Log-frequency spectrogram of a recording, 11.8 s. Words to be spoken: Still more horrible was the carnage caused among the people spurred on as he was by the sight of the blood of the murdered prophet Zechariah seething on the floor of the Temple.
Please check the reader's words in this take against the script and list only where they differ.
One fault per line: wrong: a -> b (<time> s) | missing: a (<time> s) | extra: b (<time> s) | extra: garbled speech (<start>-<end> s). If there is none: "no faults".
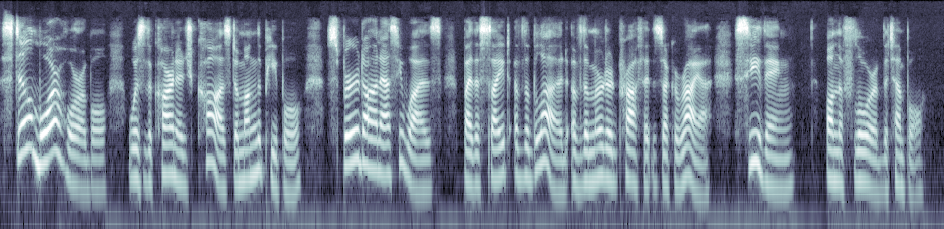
no faults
